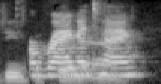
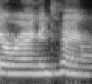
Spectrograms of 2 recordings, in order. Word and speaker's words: orangutan: was wondering oh how i might not say orangutang orangutan i i say it with an ang i'm from the south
